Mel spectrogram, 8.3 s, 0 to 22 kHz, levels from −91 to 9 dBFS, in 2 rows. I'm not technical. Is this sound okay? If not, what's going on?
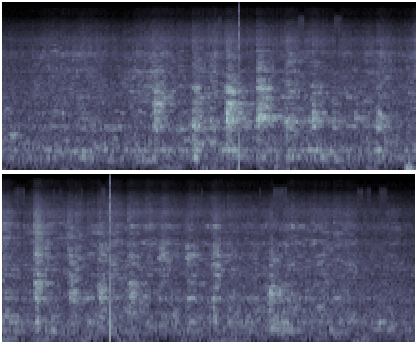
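No. There is a file header played as audio, heard as a sharp snap at 2.38 seconds and again at 5.21 seconds in this speech. The recording appears to be made of separate pieces stuck together, and each piece still carried a short block of file information at its start. That information was never meant to be heard, but it got played as sound anyway, causing the sudden click where each new piece begins.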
